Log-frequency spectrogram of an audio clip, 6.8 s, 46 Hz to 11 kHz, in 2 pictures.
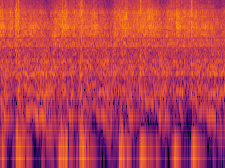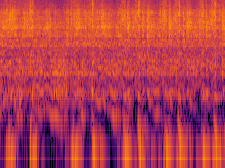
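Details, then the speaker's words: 1969 Pontiac GTO, apparent Pontiac 350, sat about 35 years; retried with charged battery and cooled starter. Uneven chuffing and sputtering under the starter whir, barely catching. Owner thinks the starter is keeping it running, the cam is badly worn, and timing is being tweaked. "Oh, it's getting there. Oh, it's getting a couple pistons. Oh, it's like right there."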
